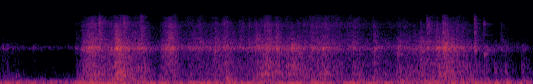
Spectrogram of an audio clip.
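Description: Rustling and handling noise of haul items being rummaged through and picked up, starting about half a second in as a continuous crackly rustle.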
